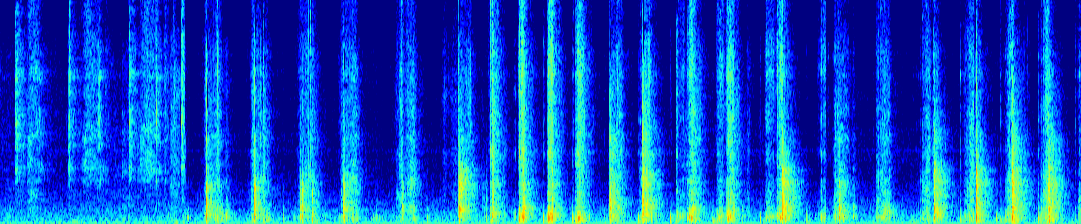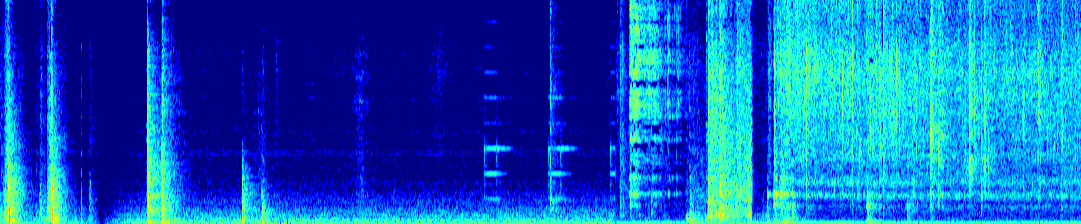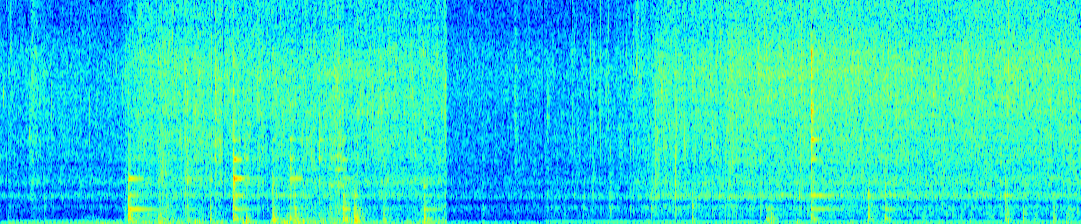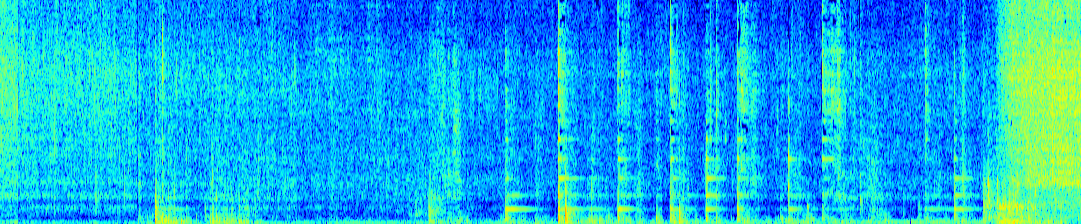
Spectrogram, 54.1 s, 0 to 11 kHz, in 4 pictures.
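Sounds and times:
onions sizzling in hot oil: 23.2s - 54.0s.

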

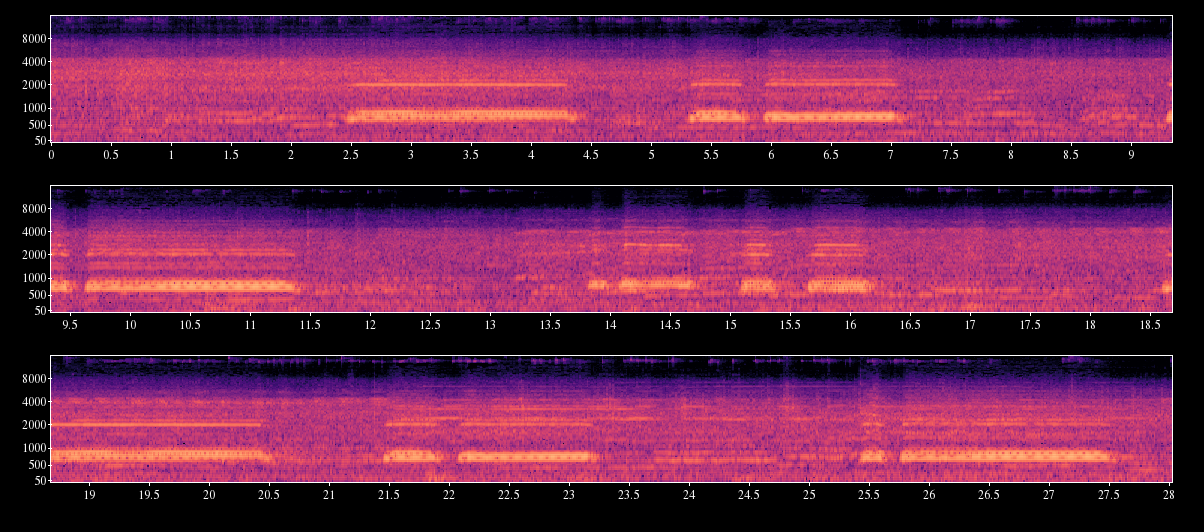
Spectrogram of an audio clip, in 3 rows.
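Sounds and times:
model train running noise: 0.0s - 28.0s
model train whistle toots: 2.4s - 4.5s, 5.3s - 7.3s, 9.2s - 11.6s, 13.2s - 16.9s, 18.2s - 23.8s, 24.8s - 27.8s.

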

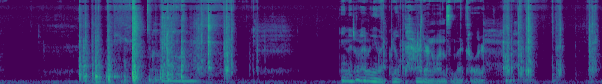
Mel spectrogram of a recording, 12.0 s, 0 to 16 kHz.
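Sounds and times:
tape rolls clattering in plastic box: 1.6s - 4.7s, 10.0s - 12.0s.

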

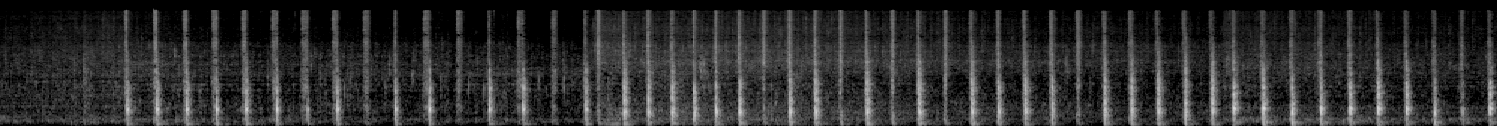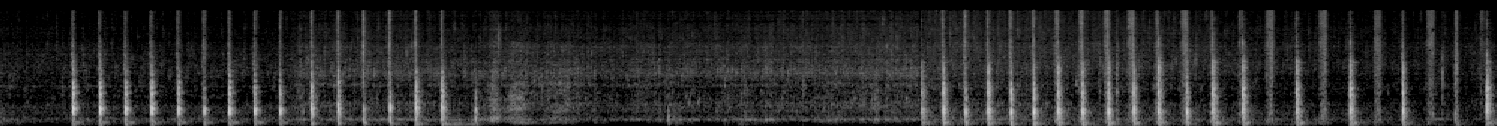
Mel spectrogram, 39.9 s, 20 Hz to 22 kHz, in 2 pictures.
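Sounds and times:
machete chopping on wooden block: 32.3s - 37.4s, 39.4s - 39.9s.

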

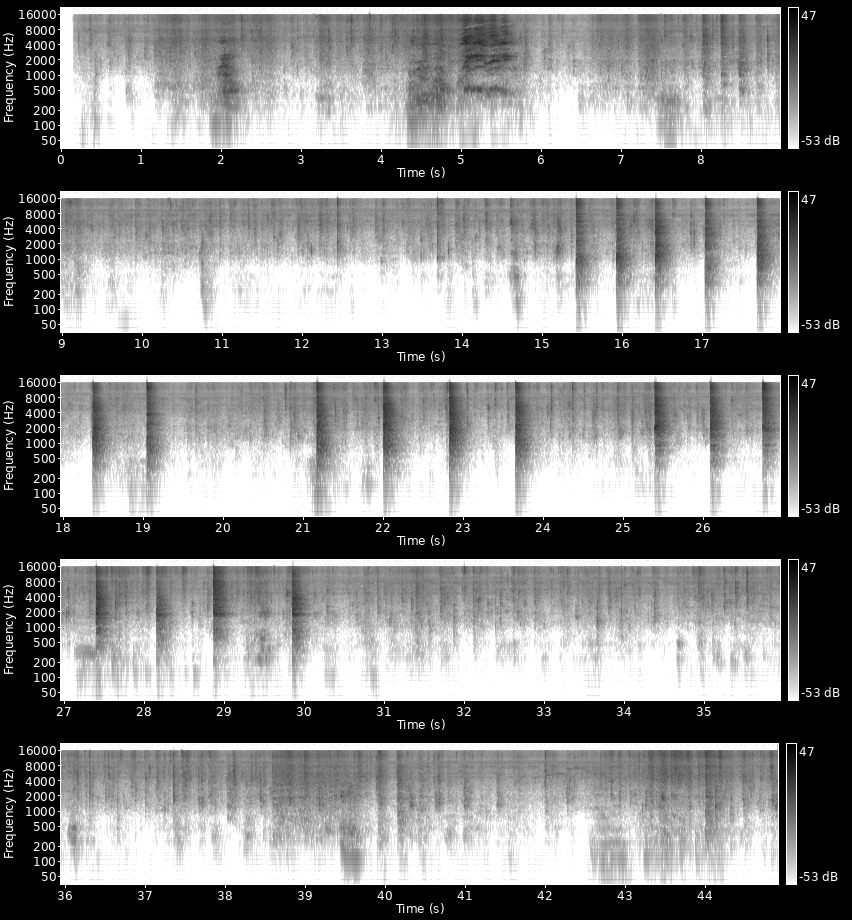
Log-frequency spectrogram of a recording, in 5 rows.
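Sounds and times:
piglets smacking and slurping feed: 0.2s - 44.9s
pig grunt: 4.2s - 5.9s, 7.3s - 7.9s.

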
